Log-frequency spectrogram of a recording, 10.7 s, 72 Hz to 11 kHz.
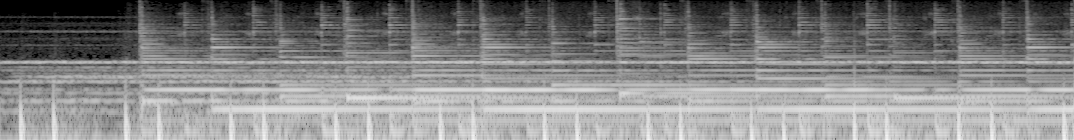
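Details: Simulated heartbeat sound effect: slow, steady deep thumps about 58 a minute under sustained epic instrumental music with partly female voices.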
